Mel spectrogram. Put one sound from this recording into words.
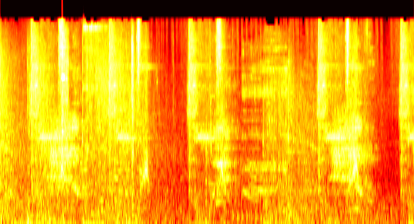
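Blades clash and strike in a fast fight.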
